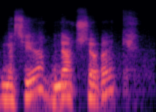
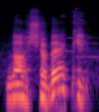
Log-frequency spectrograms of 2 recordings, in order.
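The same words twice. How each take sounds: First: Monsieur l'archevêque in French, rising on monsieur; French pronunciation. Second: L'archevêque said the French way, arsh-eh-vek; French pronunciation. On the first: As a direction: greet him as Monsieur l'archevêque, French style. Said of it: "I'm so multicultural". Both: Shown as a demonstration.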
